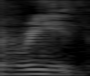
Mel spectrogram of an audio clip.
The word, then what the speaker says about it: wreath: She made one, a wreath. Am I saying it right? Right? Teeth, wreath.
